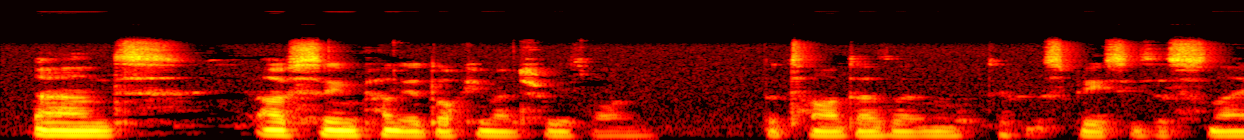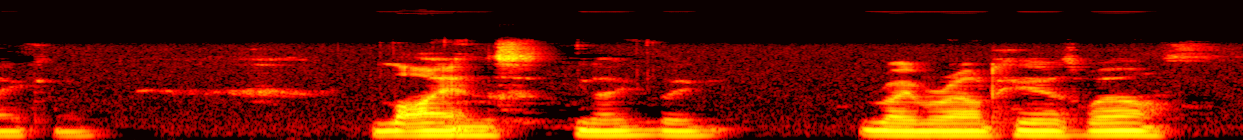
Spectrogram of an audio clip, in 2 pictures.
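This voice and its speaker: A soft-spoken, whispering man with an English accent, fairly slow pace, long, frequent pauses and big swings in loudness. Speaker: ASMR geography channel host. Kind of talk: soft-spoken geography talk, ASMR.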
